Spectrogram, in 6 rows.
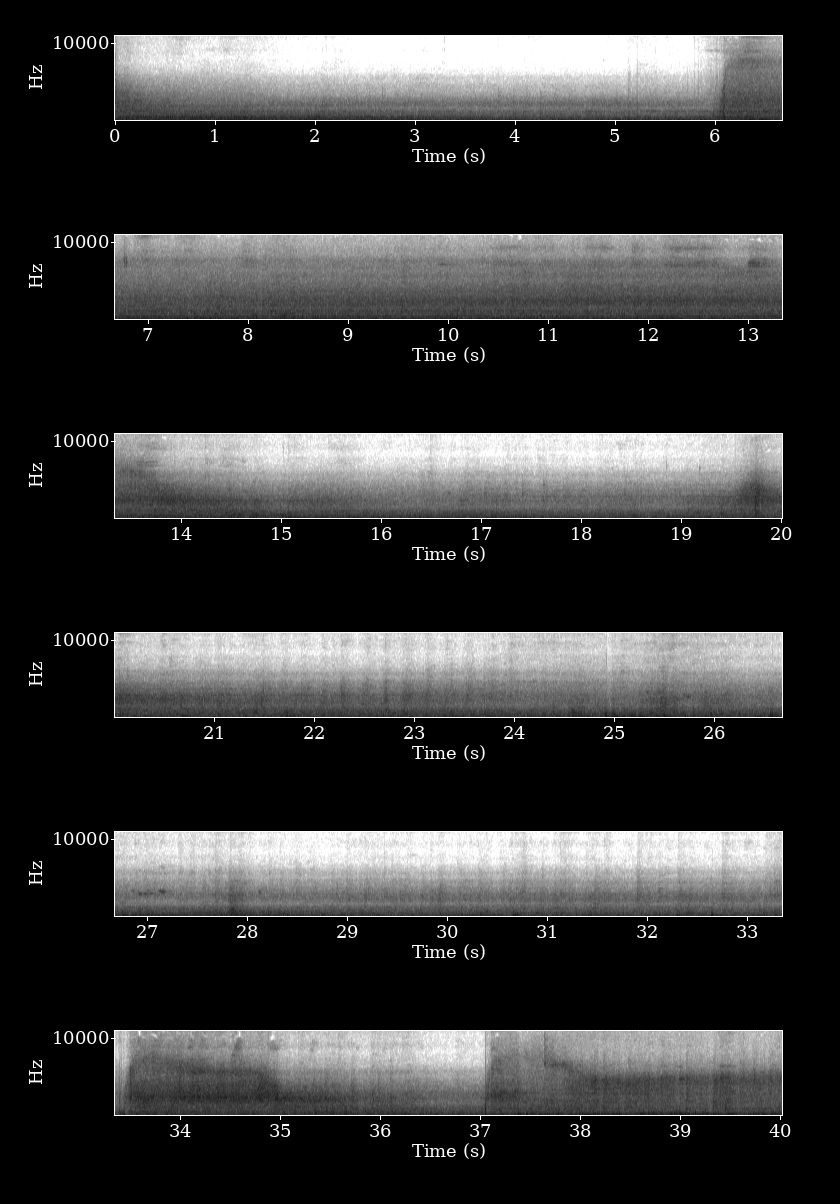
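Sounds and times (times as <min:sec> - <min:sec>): rail joint clicks: 0:00.0 - 0:40.0
train wheels rumbling on rails: 0:00.0 - 0:40.0
rushing hiss: 0:06.0 - 0:16.1, 0:33.4 - 0:40.0.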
